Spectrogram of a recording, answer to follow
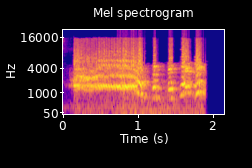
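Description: A person screaming: one loud, rough, held scream about a second long, then a few short choppy cries, cut off suddenly near the end.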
